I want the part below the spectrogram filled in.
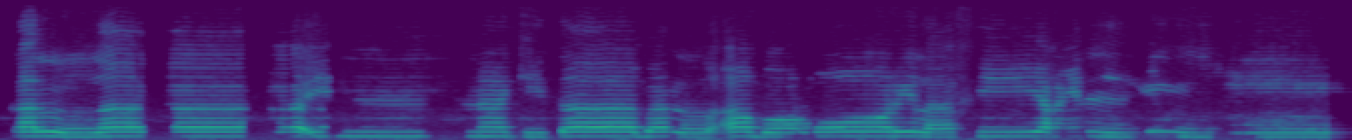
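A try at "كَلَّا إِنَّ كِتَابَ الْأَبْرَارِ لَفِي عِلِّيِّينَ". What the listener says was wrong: Ainnya masih masuk ke hidung. Ail. Sekali lagi. Kalla.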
